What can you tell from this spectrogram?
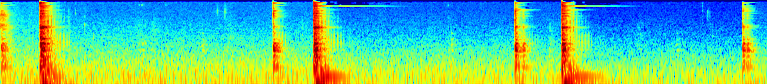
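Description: Hammer striking a steel punch held on the muzzle of a muzzleloader rifle barrel clamped in a vise, stamping decorative marks into the muzzle. Three sharp metallic strikes come about two and a half seconds apart, each with a brief high ring. A lighter tap comes just before the second and the third strikes, and another near the end.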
